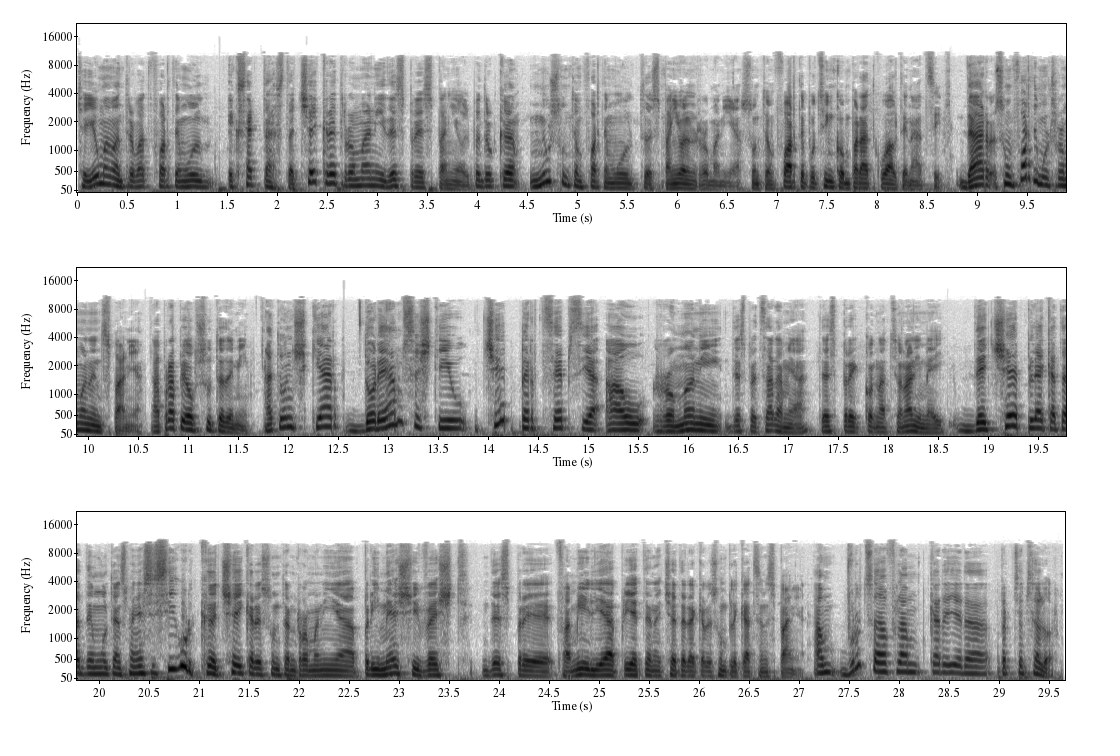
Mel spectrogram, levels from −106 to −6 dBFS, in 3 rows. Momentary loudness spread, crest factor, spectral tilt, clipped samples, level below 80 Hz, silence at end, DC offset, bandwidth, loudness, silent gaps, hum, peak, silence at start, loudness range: 9 LU; 18 dB; -6.5 dB/octave; under 0.1%; -44 dBFS; 0 s; under 0.1%; 11 kHz; -21 LUFS; none; none; -2 dBFS; 0 s; 4 LU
